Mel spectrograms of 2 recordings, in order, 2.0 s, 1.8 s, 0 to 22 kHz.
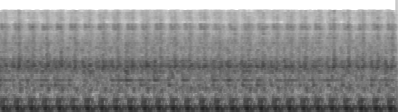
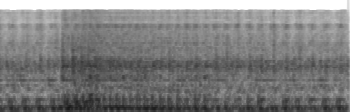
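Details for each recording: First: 2015 Honda CRF80 idling during carburetor idle mixture screw adjustment, screw out two turns: idle hunts with a rhythmic lope about three and a half beats a second; mixture too rich, screw turned in half a turn. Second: Honda CRF80 after carburetor air mixture screw adjusted to about one turn out; small single putters at a steady, even idle with no hunting or stumbling, unlike the rough, missing factory emissions tune.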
